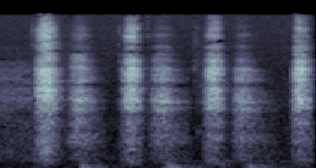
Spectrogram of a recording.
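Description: A child's short, shallow breaths come quickly and close by, about two per second in a steady rhythm, each a soft airy puff with a slight wheezy edge. No one speaks.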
